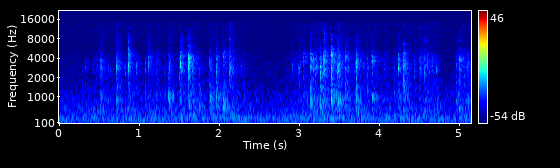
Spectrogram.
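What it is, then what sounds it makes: Plastic computer keyboard. Fingertips type quickly on a dark plastic desktop keyboard resting on a wooden desk, producing dense, bright, clicky key taps in irregular bursts. A faint steady low hum runs underneath.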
